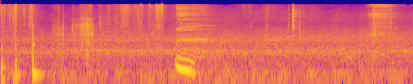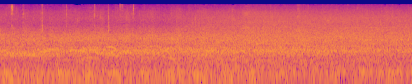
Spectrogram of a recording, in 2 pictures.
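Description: A large stadium crowd roars steadily in the distance.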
